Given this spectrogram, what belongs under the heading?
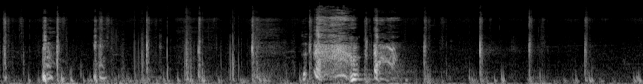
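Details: Adult coughing while filming at Bundi Fort: a short, harsh cough burst, possibly two, amid footsteps and scattered clatter; an ordinary cough.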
